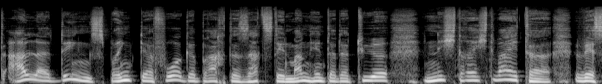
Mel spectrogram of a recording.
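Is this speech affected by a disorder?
No.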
